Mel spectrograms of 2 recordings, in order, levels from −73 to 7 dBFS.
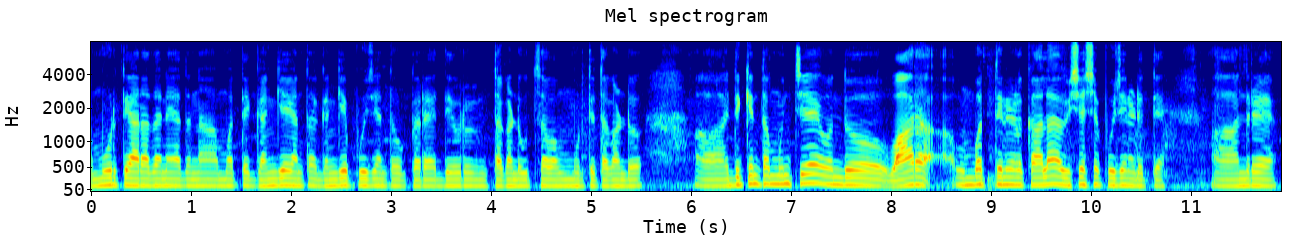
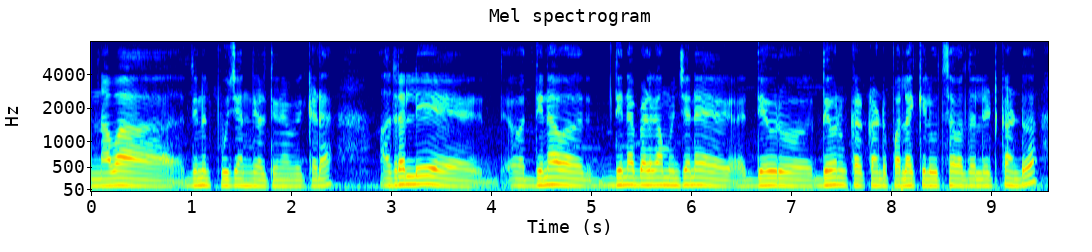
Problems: background sounds at intervals, background conversations at intervals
